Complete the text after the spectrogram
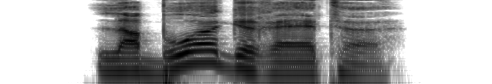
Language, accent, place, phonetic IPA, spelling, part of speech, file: German, Germany, Berlin, [laˈboːɐ̯ɡəˌʁɛːtə], Laborgeräte, noun, De-Laborgeräte.ogg
- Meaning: nominative/accusative/genitive plural of Laborgerät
